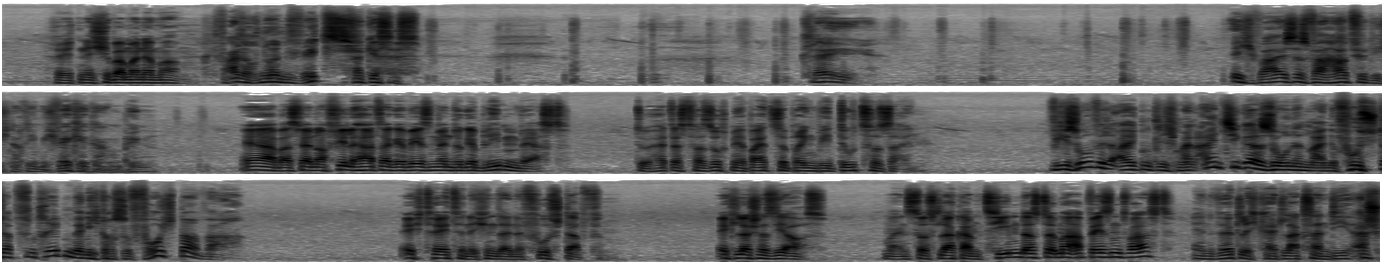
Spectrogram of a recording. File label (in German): Synchron, maenner; Seal Team; Clay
